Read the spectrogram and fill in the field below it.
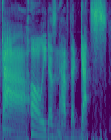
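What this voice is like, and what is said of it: Rough Irish accent imitation. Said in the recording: “Is that your Irish accent? ... That's my Gerard Butler. ... Irish accent. ... Very rough around the edges.”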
